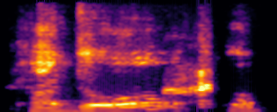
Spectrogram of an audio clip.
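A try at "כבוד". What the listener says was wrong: That's a vet. Kavod.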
